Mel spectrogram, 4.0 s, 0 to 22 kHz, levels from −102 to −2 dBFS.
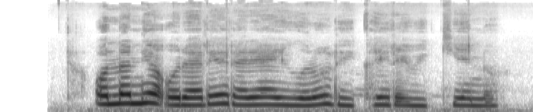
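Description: No technical faults are audible.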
